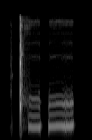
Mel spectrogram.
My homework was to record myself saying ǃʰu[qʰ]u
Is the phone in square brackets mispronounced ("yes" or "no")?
yes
